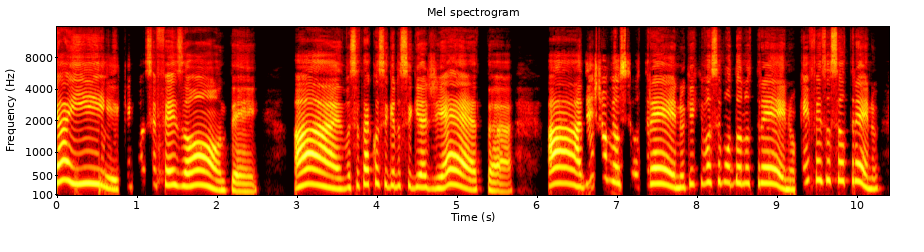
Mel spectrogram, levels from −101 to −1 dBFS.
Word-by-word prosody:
aí, 330 - +2
que 265 - -14
que 255 - -47
você 320 - -7
fez 300 -1 -1
ontem?"; 200 - 0 0.5
"Ai, 275 -5 +6
você 250 +5 -4
tá 320 +2 0
conseguindo 305 -4 -5
seguir 260 -2 -1
a 255 - +1
dieta?"; 225 - 0 0.4
"Ah, 325 -4 +5
deixa 465 - -2
eu 460 - -6
ver 365 - -2
o - - -2
seu 265 - -3
treino, 310 -6 +2
o - - -13
que 325 +2 -7
que 320 - -16
você 360 +2 -4
mudou 355 -1 -5
no 340 - -7
treino?"; 325 - 0
"Quem 370 +3 -5
fez 410 -2 -5
o 410 - -3
seu 395 +1 0
treino?". 355 - -1
300 Hz, 185 wpm, -22 LUFS, 250-340 Hz, 0.5 s, Ai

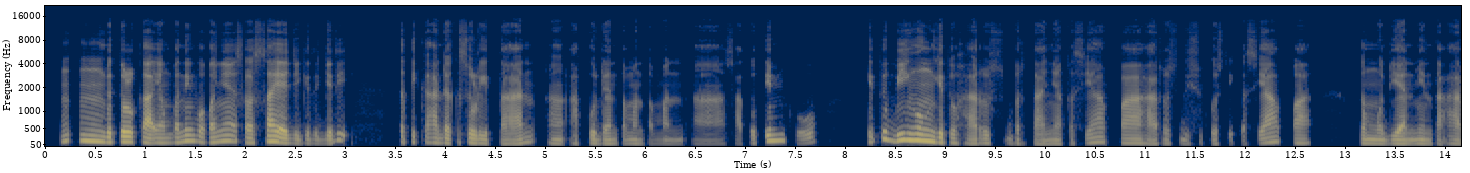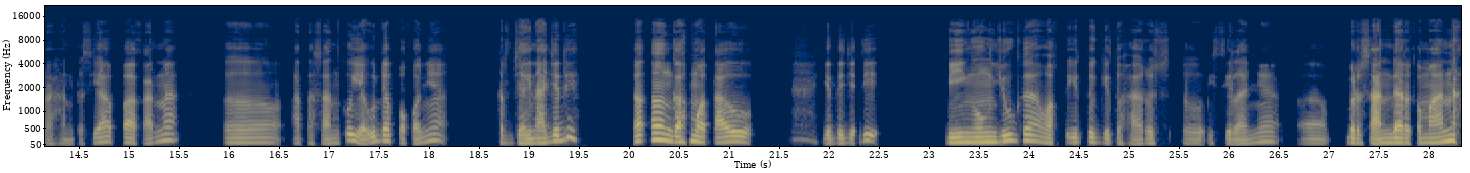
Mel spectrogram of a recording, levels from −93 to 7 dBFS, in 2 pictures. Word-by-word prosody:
Mhm, 155 -3 -1
betul 140 +2 +4
Kak, 115 -4 +2
yang 115 0 -5
penting 160 +6 -2
pokoknya 145 +4 -3
selesai 130 0 +2
aja 105 - -10
gitu, 100 0 -13
jadi 100 +2 -7 0.5
ketika 120 0 -8
ada 115 -2 -3
kesulitan, 105 0 -5 0.2
eee, 100 -1 -9
aku 105 +1 -12
dan 95 0 -8
teman-teman, 95 -1 -15
eee, 90 -1 -16
satu 110 - -15
timku, 155 -7 -5 0.5
itu 145 +10 -4
bingung 175 -2 +4
gitu 120 -2 -2
harus 105 0 -9
bertanya 95 -2 -11
ke - - -23
siapa, 110 -3 -7
harus 90 0 -10
diskusi 90 - -18
ke - - -20
siapa 110 -3 -7 0.5
kemudian 95 -1 -4
minta 95 -2 -8
arahan 95 0 -9
ke - - -18
siapa 125 -1 0
karena, 160 - -2 0.5
eee, 120 0 -3 0.2
atasanku 115 +7 -2
ya 165 - +4
udah 160 +4 +4
pokoknya 150 +9 -4 0.5
kerjain 105 +1 0
aja 120 +9 +5
deh. 245 -1 0 0.6
Heeh 195 0 +8
nggak 140 -2 +7
mau 130 -3 +7
tahu, 135 +1 +4 0.7
gitu, 110 +1 -1 0.2
jadi 170 +4 -1 0.8
bingung 130 +2 +6
juga 165 0 +4
waktu 120 +2 0
itu 130 - 0
gitu 115 -1 -5
harus, 100 +2 -5
eee, 100 -2 -7
istilahnya, 110 +8 -4 0.2
eee, 105 -1 -7 0.2
bersandar 115 0 +5
ke 115 - -2
mana 130 +8 +6
115 Hz, 135 wpm, -25 LUFS, 100-140 Hz, 0.8 s, Heeh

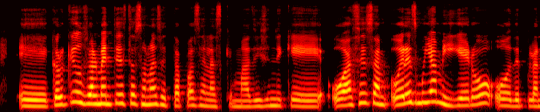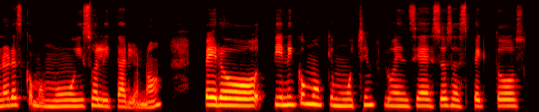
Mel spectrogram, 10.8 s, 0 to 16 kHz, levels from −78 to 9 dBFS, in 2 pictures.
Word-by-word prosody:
eh, 205 -1 +2
creo 250 +1 +4
que, 340 - 0
usualmente, 280 -1 +5
estas 290 -1 0
son 265 -1 +1
las 265 0 +1
etapas 230 -1 -3
en 220 - -4
las 195 -1 -4
que - - -15
más 190 -1 -5
dicen 200 +3 -3
de 215 -1 -6
que 190 -3 -1
o 220 - +5
haces 305 +6 +1
am 275 -4 +4
o 245 - +1
eres 310 +4 +5
muy 320 +1 +2
amiguero, 260 -2 +2
o 220 -1 -1
de 200 0 -3
plano, 205 0 -3
eres 240 +1 -4
como - - -8
muy 200 +1 -3
solitario, 195 -4 -4
¿no? 255 - -6 0.4
Pero 230 -3 +4
tienen 250 0 0
como 270 -2 -1
que 245 -2 -8
mucha 215 +3 -4
influencia 215 -4 -5
esos 220 +1 -3
aspectos, 210 +1 -5
225 Hz, 210 wpm, -22 LUFS, 205-255 Hz, 0.4 s, usualmente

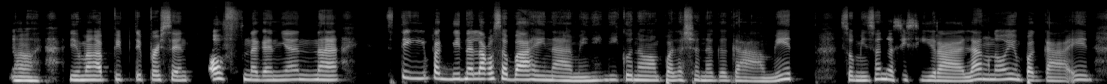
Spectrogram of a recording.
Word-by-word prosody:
ah, 180 -2 +4 0.3
yung 205 -1 +4
mga 205 0 +3
50% 215 -2 -2 0.2
off 255 0 +4
na, 210 - +1
gan'yan, 210 +2 -1
na 205 -1 +4 0.6
sti 285 -3 -3
'pag 270 -4 +2
dinala 250 +1 +3
ko 255 - +3
sa 255 -2 +2
bahay 220 -1 +4
namin, 180 -4 +1 0.2
hindi 210 0 -5
ko 220 - +1
naman 195 -2 +1
pala 195 -1 -1
siya 195 0 -4
nagagamit. 180 +4 -2 0.4
So, 200 - -5
minsan 190 +6 0
nasisira 185 -5 -2
lang 230 +4 +1
'no, 225 +1 -1
yung 235 -3 -1
pagkain. 185 +3 -4
205 Hz, 150 wpm, -19 LUFS, 185-225 Hz, 0.6 s, ah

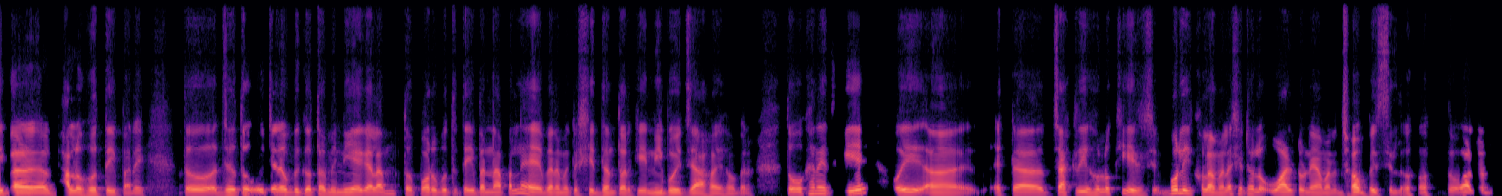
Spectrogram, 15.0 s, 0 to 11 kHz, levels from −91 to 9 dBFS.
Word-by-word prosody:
এইবার 115 -1 +5 0.4
ভালো 115 0 +3
হতেই 115 -2 0
পারে। 100 - -5 0.5
তো - - +1 0.3
যেহেতু 140 +1 +2
ওইটার 135 +1 0
টা 135 - +5
অভিজ্ঞতা 135 +1 -1
আমি 130 - -3
নিয়ে 145 -1 +3
গেলাম। 125 +2 +3 0.2
তো - - -1
পরবর্তীতে 125 0 -1
এবার 120 0 -1
না - - +3
পারলে 205 +2 -3 0.2
এবার 115 +1 0
আমি 115 - -4
একটা 125 0 -8
সিদ্ধান্ত 110 -2 -2
আরকি 105 +2 -7
নিবোই 110 -2 +1
যা 105 - +5
হয় 100 -1 -1
হবার। 95 - -8 0.4
তো - - -6
ওখানে 170 +3 -1 0.2
গিয়ে 170 +4 +5 0.4
ওই 135 - +6 0.2
আ - - +3 0.7
একটা 120 +2 -4 0.4
চাকরি 140 +2 +1
হলো 140 +2 0
কি, - - -10 0.2
যে - - -14 0.2
বলিই 190 -4 +5
খোলামেলা 125 +1 +1
সেটা 155 -2 -5
হলো 140 - -1
ওয়ালটনে 130 -2 +2
আমার 110 -1 -4
জব 125 +2 +5
হয়েছিল। 125 - -4 0.5
তো - - -15
ওয়ালটন 125 -1 +1
125 Hz, 185 wpm, -24 LUFS, 115-140 Hz, 0.7 s, ওই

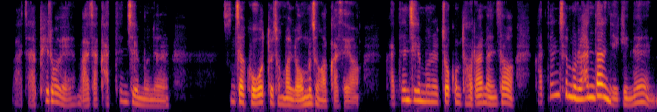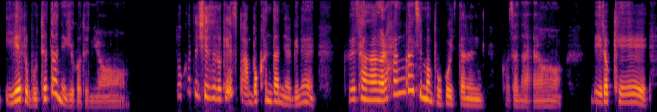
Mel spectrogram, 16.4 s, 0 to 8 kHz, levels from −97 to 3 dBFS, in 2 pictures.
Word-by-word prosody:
맞아 - - -15
필요해. 180 - -6
맞아 125 -3 -7
같은 210 - -13
질문을 120 - -5 0.7
진짜 185 -2 +1
고것도 165 +1 +1
정말 135 -4 -3
너무 115 +7 0
정확하세요. 105 -6 -4 0.3
같은 225 +11 -6
질문을 190 -5 -1
쪼끔 175 -1 -1
덜 150 -1 -7
하면서 155 -2 -2 0.2
‘같은 310 - -9
질문을 285 -7 +2
한다.‘는 285 -2 +6
얘기는 145 - -6
‘이해를 230 +7 +8
못 125 0 -6
했다.‘는 250 - +4
얘기거든요. 100 -1 -9 0.6
‘똑같은 345 +3 -11
실수를 270 -4 +2
계속 - - -1
반복한다.‘는 195 0 0
얘기는 140 - -5 0.4
‘그 240 +1 -3
상황을 225 -3 +6
1 360 +9 0
가지만 340 - +4
보고 155 -2 -2
있다.‘는 130 -5 -3 0.2
거잖아요. 105 -1 -10 0.3
근데 205 -3 -8
이렇게 180 -1 +1
175 Hz, 355 characters per minute, -28 LUFS, -, 0.7 s, 이해를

